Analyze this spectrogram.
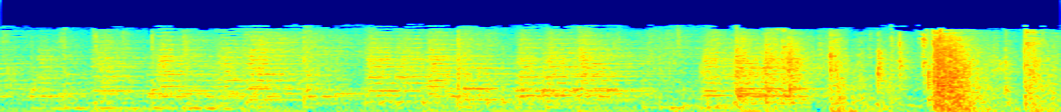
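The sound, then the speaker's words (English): A dense, steady wash of layered sound runs along until a single loud, heavy crash breaks through near the end as two people crash through the door of an apartment on their way to bed, then a brief rumbling tail. “That last sound, by the way, is the two of them crashing through the door of her apartment on their way to bed.”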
